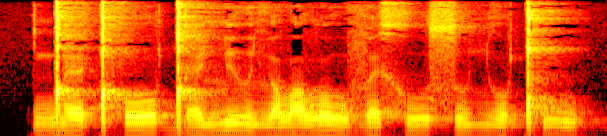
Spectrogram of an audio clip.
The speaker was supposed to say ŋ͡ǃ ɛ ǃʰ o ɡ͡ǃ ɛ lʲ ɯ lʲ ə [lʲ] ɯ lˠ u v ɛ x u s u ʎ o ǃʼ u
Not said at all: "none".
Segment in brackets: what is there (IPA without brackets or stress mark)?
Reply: lˠ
